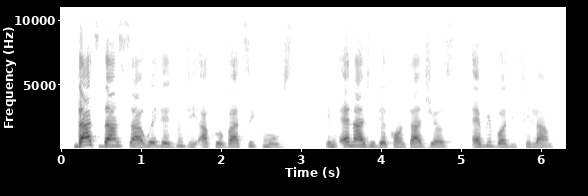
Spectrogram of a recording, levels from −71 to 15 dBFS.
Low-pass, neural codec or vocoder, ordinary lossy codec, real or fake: 9.9 kHz; none; none; real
